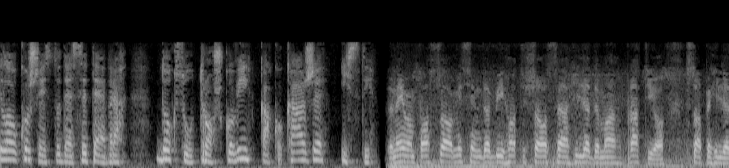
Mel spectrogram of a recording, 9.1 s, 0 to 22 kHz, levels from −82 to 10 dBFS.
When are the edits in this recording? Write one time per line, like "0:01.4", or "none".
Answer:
0:04.7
